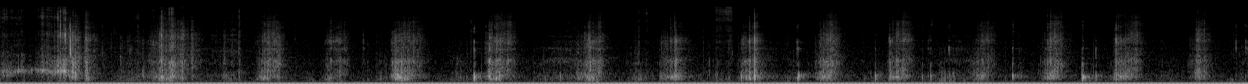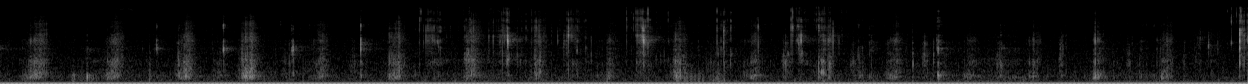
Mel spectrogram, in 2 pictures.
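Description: Crunchy potato sticks being chewed: a steady, rhythmic run of sharp crunches as a mouthful is chewed.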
